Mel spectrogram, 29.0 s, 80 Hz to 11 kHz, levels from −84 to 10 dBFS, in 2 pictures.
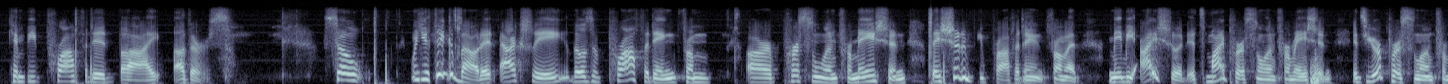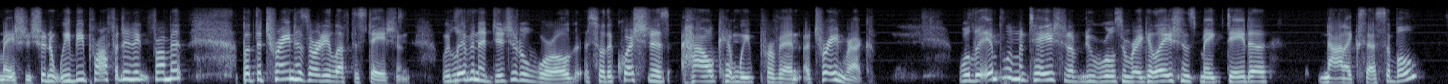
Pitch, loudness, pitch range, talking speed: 200 Hz, -14 LUFS, 170-265 Hz, 165 wpm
